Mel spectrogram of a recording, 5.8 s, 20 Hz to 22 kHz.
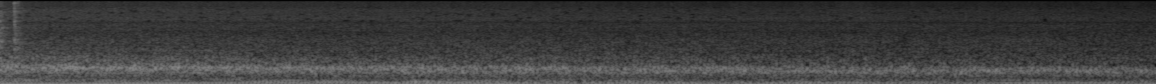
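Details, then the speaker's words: Vintage ILGJET 24-inch type Q air circulator fan after replacing 6203 bearings, on high then low: soft steady air whoosh, faint low hum, slight even flutter; runs smooth and quiet, blade slightly out of balance. "All you hear is the sound of the wind, and that's it. In fact, I bet if there was no guard, it would probably be even quieter."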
